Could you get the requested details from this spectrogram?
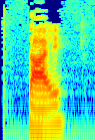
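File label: "tai6", Teochew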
